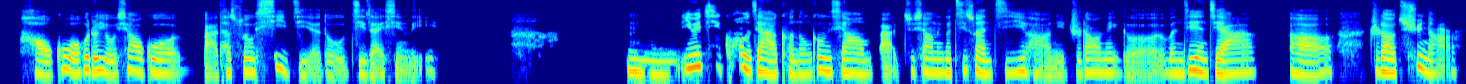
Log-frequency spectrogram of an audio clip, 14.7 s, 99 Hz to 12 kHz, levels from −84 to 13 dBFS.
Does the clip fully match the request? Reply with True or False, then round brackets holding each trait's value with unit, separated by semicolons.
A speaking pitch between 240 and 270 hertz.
False (205 Hz)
